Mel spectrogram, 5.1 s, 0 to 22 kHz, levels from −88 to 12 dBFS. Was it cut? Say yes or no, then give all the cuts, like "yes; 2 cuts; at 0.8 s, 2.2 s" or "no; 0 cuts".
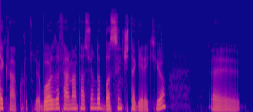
no; 0 cuts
